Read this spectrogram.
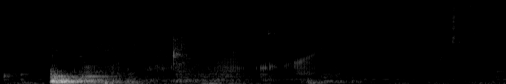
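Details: Empty stomach after only coffee in the morning, lying in the bath, recorded without a microphone: low gurgling rumble with a few bubbling sounds, normal hunger stomach growling (borborygmi).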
